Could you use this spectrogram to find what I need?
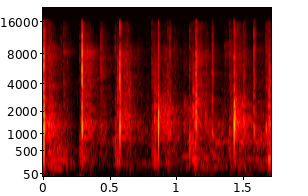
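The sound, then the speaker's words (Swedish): Hands clap at a steady, even pace, about six sharp claps in under two seconds, apparently from one or two people rather than a crowd, moderately quiet. “En applåd för er.”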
